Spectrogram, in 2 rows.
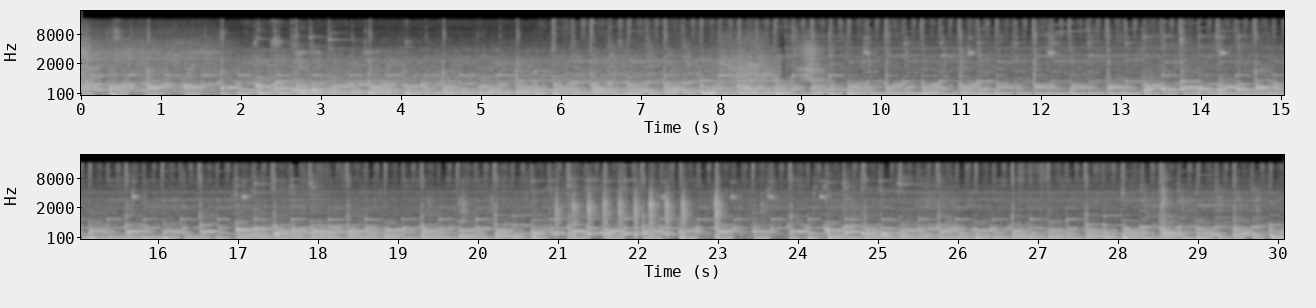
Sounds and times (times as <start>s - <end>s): Music: 0.0s - 30.0s.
